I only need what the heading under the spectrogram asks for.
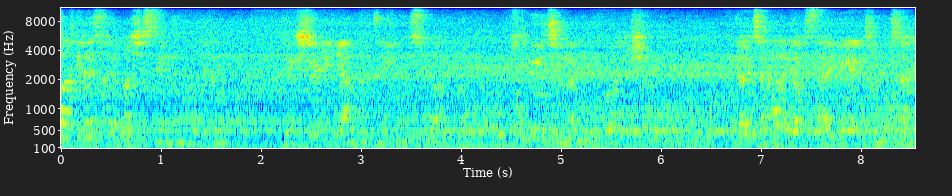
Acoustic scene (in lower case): subway train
